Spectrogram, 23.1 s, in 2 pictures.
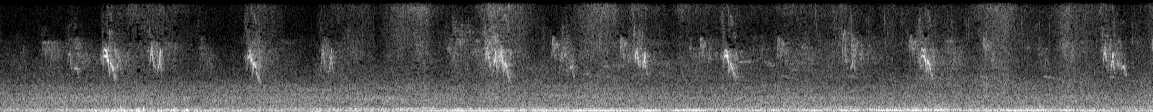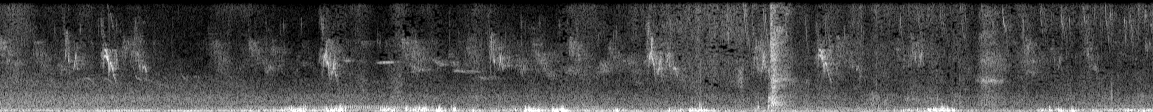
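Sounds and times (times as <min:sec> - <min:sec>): bird chirping: 0:05.8 - 0:23.0.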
